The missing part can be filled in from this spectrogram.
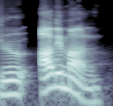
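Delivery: loud attempted Cajun accent drifting into Jamaican. Asked for his best cajun pronunciation of a name, attempting a cajun accent. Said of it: "give me your best Cajun pronunciation of that one... say it more Jamaican than Cajun".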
